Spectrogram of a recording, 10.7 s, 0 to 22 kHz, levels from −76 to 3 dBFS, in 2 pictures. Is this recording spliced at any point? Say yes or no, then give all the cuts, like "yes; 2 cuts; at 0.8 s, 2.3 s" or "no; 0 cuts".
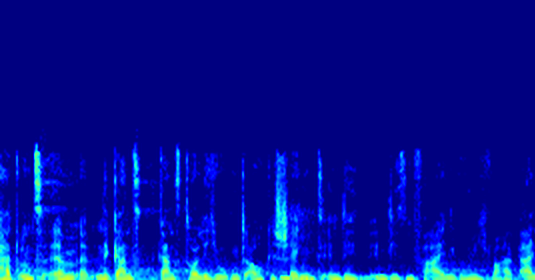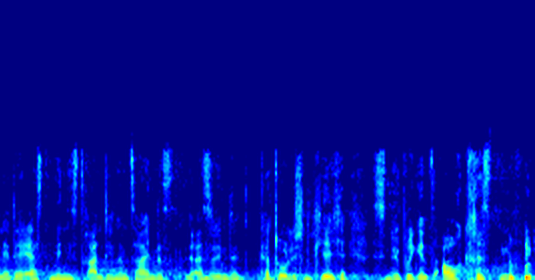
yes; 2 cuts; at 5.2 s, 7.2 s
